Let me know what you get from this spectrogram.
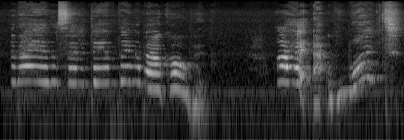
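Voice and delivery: very high, stunned disbelief; incredulous. Real, not acted. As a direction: sputter in disbelief. Reacting to the accusation.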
